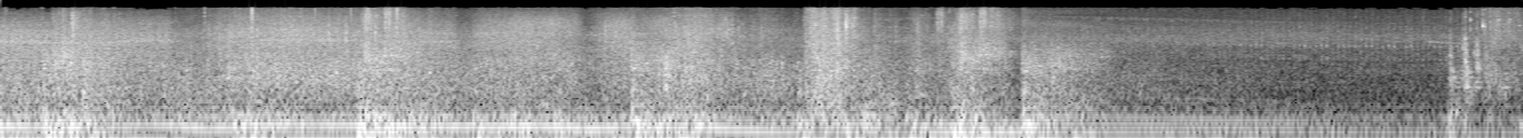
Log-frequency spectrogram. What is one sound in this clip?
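An engine hums and strains as a vehicle drives over rough ground.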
